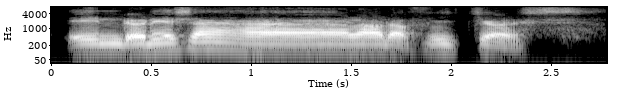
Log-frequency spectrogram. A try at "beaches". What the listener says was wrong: A lot of great beaches. Beaches. It sounds like you're saying features, and I'm saying beaches, like ocean. A lot of people have a hard time saying the word beach in English because it kind of sounds like another word.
